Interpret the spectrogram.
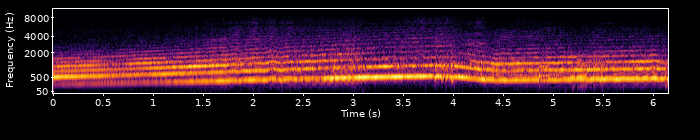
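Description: Kawasaki ZX-25R's 250 cc inline four-cylinder engine revving very high as the motorcycle accelerates away into a tunnel. A high wail climbs steadily in pitch for about four seconds, drops sharply at an upshift, then holds steady.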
